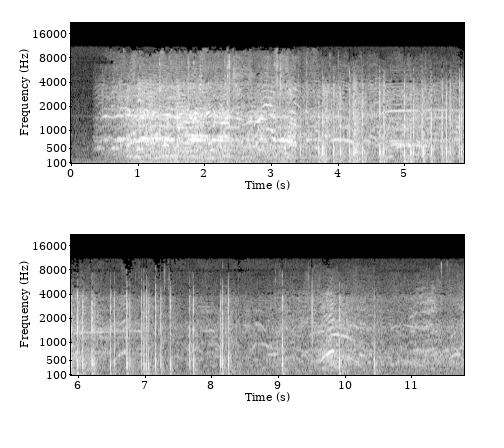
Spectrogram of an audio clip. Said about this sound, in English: Israeli forces are using tear gas and water cannons to disperse the protesters. Every Friday, crowds gather near the West Bank village of Bil'in to protest the construction of a concrete wall snaking through Palestinian land.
